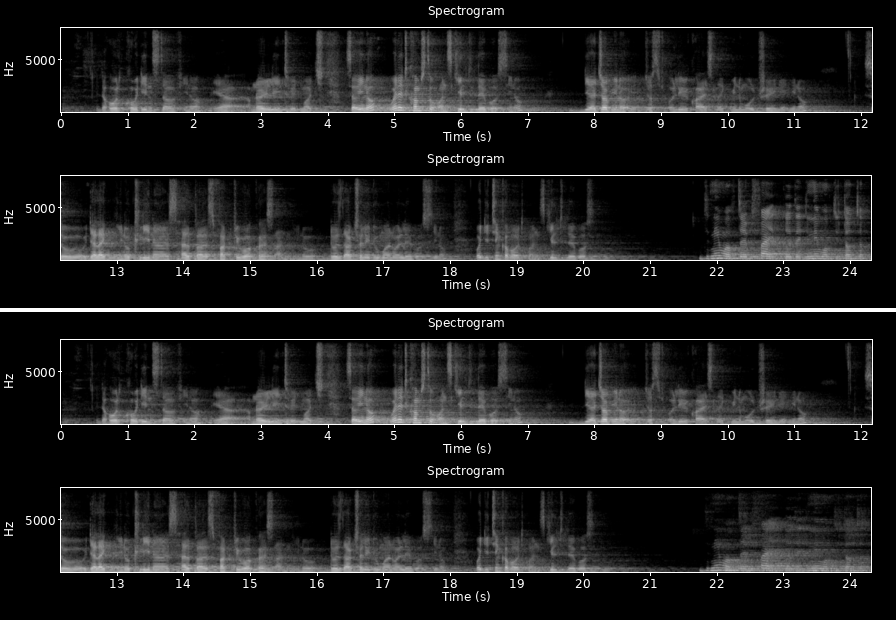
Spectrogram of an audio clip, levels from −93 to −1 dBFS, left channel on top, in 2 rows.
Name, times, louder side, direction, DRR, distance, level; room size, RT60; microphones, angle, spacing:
voice 1, 0.5-6.9 7.6-11.2 12.1-17.9 18.4-20.1, equal, ahead, 7 dB, 0.3 m, -31 dB
voice 2, 21.7-24.2, left 2 dB, 85° left, 5 dB, 0.9 m, -35 dB
12.0 x 8.6 x 3.7 m, 2.7 s
head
